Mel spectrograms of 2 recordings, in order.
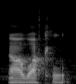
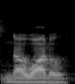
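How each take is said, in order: First: It is said with a native tl sound. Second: It is said with English sounds. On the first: "in Nahuatl it's pronounced" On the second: "is how you say it in English"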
